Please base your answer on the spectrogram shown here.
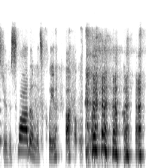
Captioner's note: laughter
